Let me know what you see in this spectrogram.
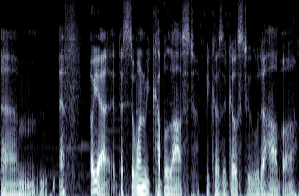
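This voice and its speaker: A man with a German accent, very deep and low in pitch, at a very slow pace with fairly even intonation. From Germany. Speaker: gaming streamer. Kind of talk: live gameplay commentary. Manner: casual, hesitant with fillers.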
